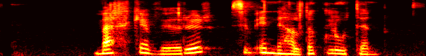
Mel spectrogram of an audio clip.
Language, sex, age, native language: Icelandic, female, 30-39, Icelandic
